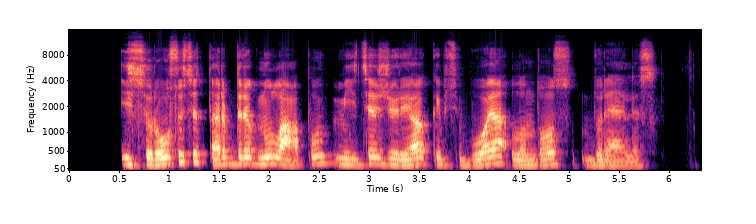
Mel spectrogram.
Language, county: Lithuanian, Utena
